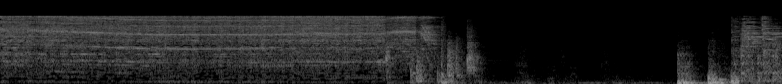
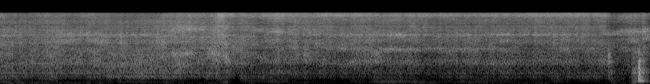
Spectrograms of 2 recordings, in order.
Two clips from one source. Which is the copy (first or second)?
second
